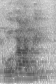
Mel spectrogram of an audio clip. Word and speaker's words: Kodály: Se escribe Kodály, pero se pronuncia Kodály.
